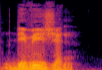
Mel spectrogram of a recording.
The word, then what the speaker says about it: division: Những danh từ tương đương là division, chữ S đọc là J.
